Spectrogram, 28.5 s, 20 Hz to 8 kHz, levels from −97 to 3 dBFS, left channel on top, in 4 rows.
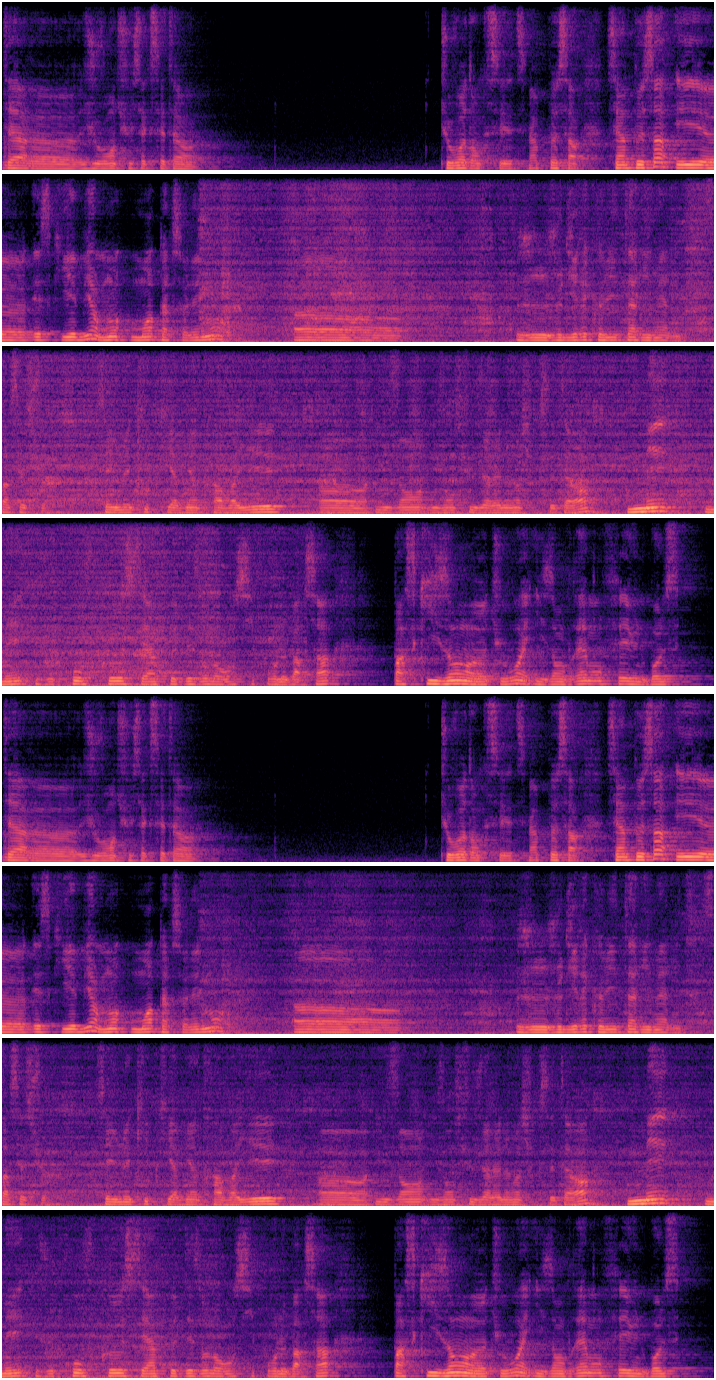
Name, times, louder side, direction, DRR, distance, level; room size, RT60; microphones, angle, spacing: voice 1, 0.0-2.0 4.4-9.7 10.0-11.2 12.3-21.0 21.3-24.9 25.3-28.1, equal, 5° right, 1 dB, 0.5 m, -29 dB
sound 1, 9.1-24.4, left 3 dB, 55° left, 1.1 m, -41 dB
14.5 x 11.5 x 8.2 m, 1.3 s
head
